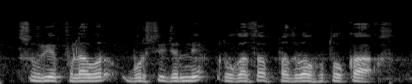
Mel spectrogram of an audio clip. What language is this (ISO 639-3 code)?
mar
